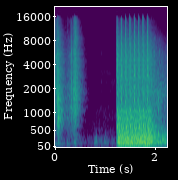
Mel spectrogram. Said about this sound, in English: I'm gonna have to give you some gunshots for that.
